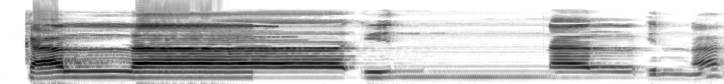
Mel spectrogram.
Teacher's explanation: Nun tasdid tahan tidak boleh tergesa-gesa namanya gunah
